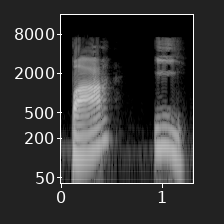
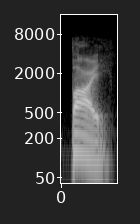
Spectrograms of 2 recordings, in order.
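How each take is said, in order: First: The vowels are split into two separate syllables. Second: It is one syllable with a weak final i. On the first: The speaker calls it wrong. "A gente vai ter duas sílabas" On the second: The speaker calls it right. "esse I é um fracote"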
